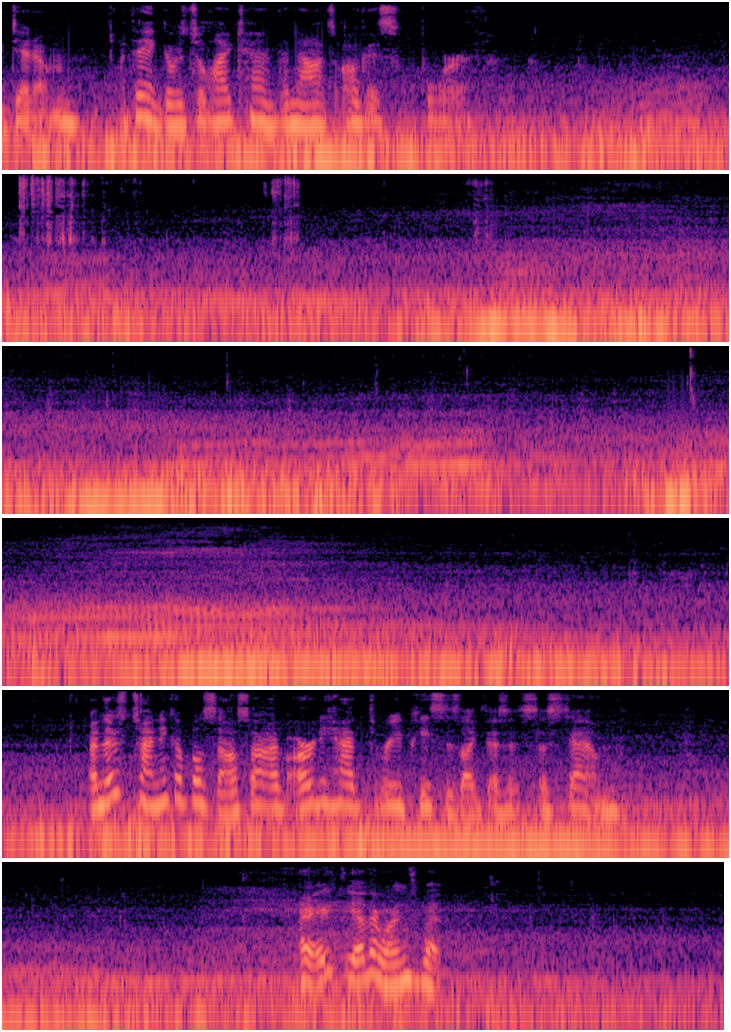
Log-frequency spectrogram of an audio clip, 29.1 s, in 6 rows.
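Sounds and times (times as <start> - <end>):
low car rumble: 0.0 - 29.0
crunching chips and chewing: 5.0 - 5.9, 6.5 - 8.3
vehicle engine rising in pitch: 6.1 - 18.0.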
